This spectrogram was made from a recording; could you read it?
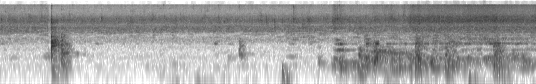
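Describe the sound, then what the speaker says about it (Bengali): Ginger and garlic paste frying in oil with whole spices for white pulao, a continuous close hiss and sizzle with occasional stirring knocks, growing slightly louder toward the end, no talking. "খুব সামান্য ভাজতে হবে।"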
